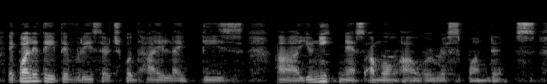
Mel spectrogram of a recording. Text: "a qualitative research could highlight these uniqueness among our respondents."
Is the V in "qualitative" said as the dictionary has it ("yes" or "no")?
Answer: yes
